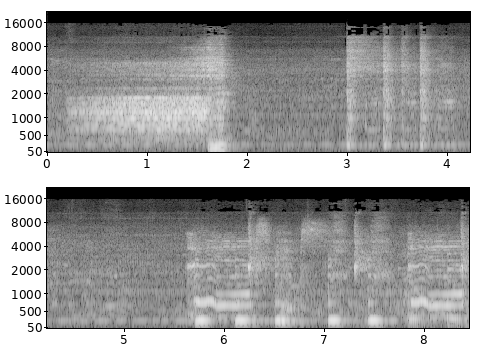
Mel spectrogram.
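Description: Dance music from the loudspeakers set up for the routine: a loud swelling intro sound that cuts off sharply about two seconds in, a quieter stretch with a few sharp hits, then the song's steady beat and melody kick in about six seconds in.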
